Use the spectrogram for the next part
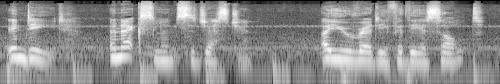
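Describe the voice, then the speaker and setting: A woman's voice: mid-range voice, slight background noise, close to an everyday voice. Composed noblewoman giving orders, acted by a woman. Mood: composed, commanding. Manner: formal, measured, commanding. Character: noble female envoy, composed young leader giving orders. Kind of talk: scripted video game voice acting.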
